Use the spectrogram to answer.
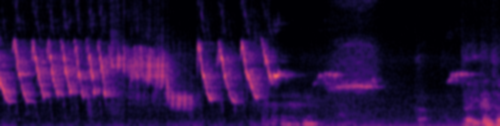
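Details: Canary lure song aimed at young canaries: a fast run of high, downward-slurred whistles repeated several per second, a brief pause, a second run, then quiet with a few faint thin whistles.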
